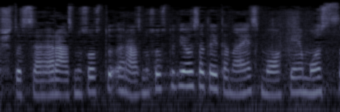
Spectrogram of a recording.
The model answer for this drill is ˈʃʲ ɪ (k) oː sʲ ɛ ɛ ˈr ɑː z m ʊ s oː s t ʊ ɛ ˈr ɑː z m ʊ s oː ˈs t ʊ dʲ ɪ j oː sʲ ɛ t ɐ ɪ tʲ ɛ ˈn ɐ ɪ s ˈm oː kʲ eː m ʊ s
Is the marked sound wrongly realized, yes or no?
yes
